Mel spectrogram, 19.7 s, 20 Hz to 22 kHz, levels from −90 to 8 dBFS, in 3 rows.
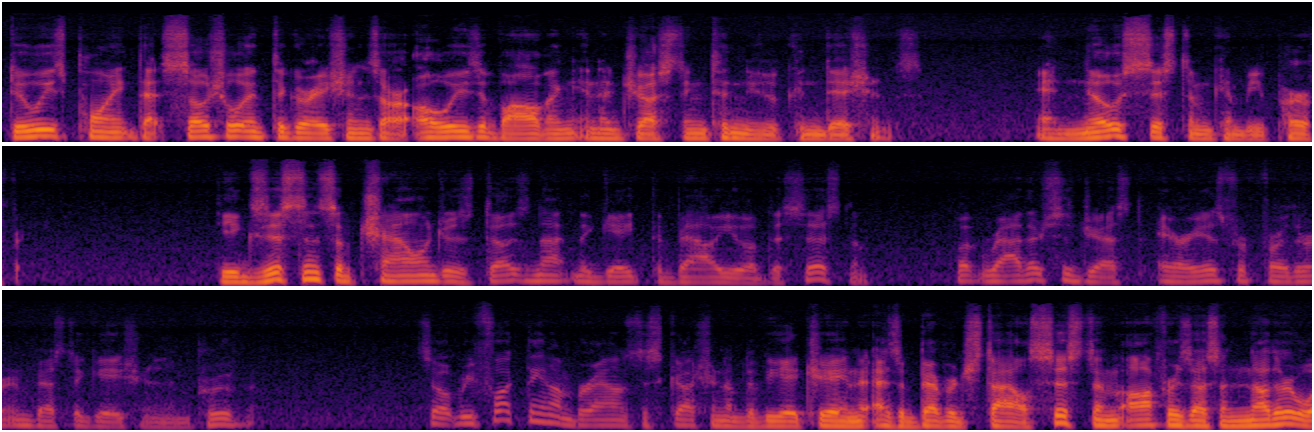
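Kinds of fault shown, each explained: Nothing here counts as a system fault; the room background and the couple of spots where the talker drifts nearer or farther from the mic, once around the middle and again near the end, are just part of how it was recorded.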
